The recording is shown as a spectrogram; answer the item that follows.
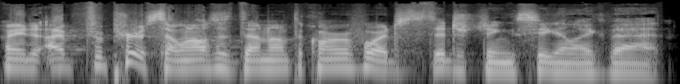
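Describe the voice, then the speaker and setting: A man chats quickly on a podcast, throwing out trivia in an easy, casual way. His mid-pitched voice comes through a close, dry mic with no room sound. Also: fairly bright tone, no room sound. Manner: quick, chatty, trivia-sharing. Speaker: podcast co-host. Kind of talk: casual chat.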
